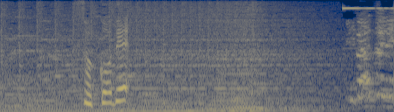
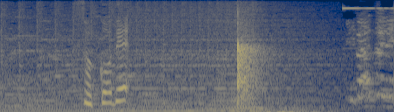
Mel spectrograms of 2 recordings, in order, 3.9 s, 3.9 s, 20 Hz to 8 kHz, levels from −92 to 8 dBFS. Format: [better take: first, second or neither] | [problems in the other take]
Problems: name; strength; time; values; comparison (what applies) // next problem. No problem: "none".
first | background sound (Clapping); 4 dB above the speech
